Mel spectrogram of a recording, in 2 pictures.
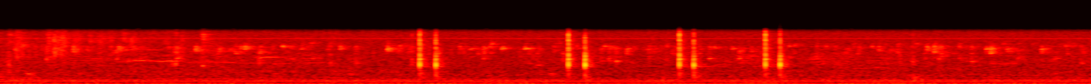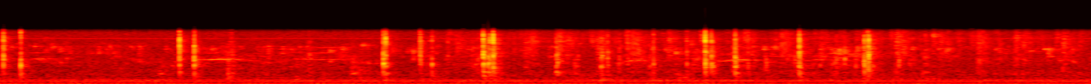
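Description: Sharp plastic clicks, mostly in quick pairs, as the buttons of a digital pocket scale are pressed and released, then a denser run of clicks and knocks near the end as its plastic lid is handled and fitted. A steady low hum runs underneath.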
